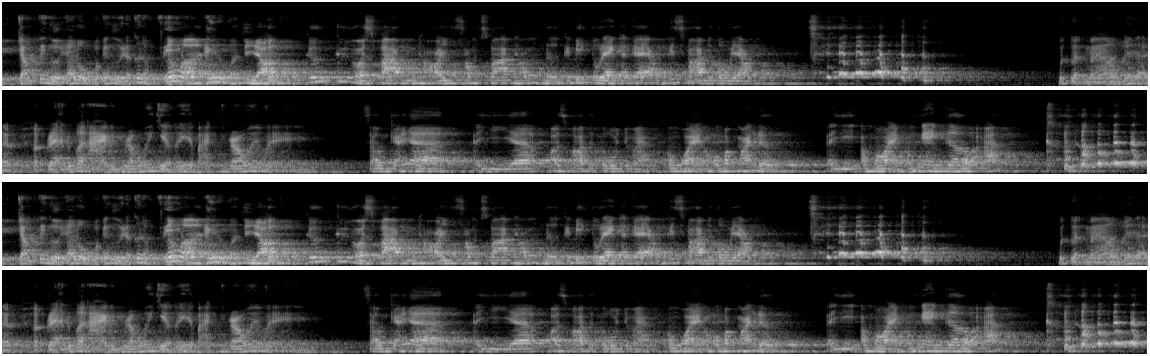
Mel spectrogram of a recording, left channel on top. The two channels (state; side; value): identical; both; correlation 1.00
